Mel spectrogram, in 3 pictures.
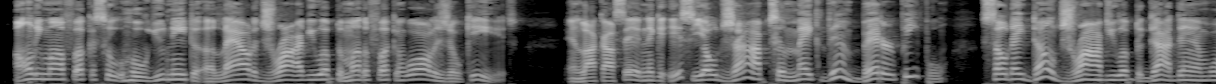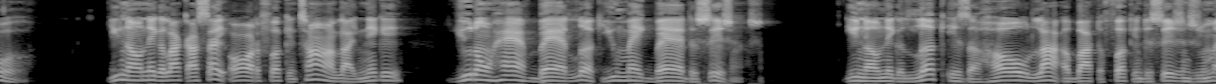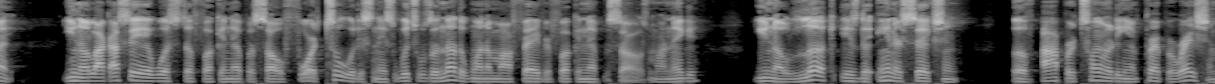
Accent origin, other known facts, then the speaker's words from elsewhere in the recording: Compton, California, United States; I'm from Compton, California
